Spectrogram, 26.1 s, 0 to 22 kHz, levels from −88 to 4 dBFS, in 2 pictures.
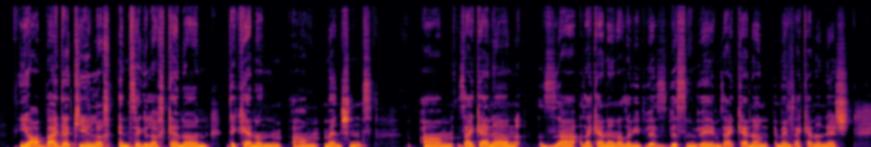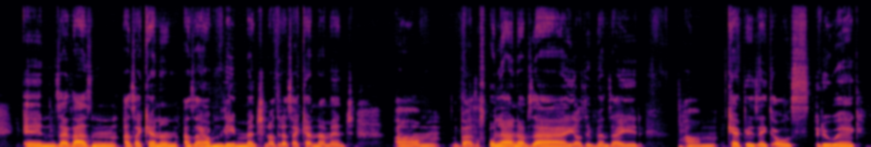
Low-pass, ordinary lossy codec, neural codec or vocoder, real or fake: none; none; none; real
